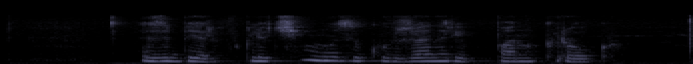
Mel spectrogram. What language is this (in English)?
Russian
